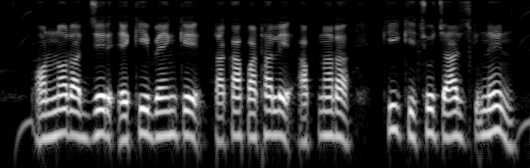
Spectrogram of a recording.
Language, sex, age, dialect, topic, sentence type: Bengali, male, 18-24, Jharkhandi, banking, question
